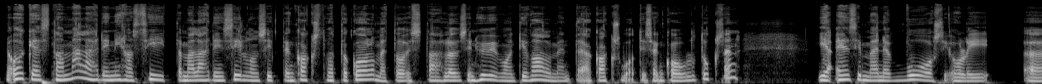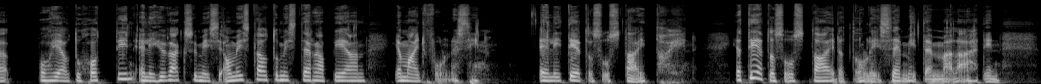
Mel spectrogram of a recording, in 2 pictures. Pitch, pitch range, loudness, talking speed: 185 Hz, 170-205 Hz, -21 LUFS, 105 wpm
